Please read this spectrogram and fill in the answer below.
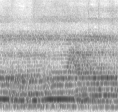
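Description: Orthodox akathist chant: a singing voice holding long sustained notes that step down and back up in pitch.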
